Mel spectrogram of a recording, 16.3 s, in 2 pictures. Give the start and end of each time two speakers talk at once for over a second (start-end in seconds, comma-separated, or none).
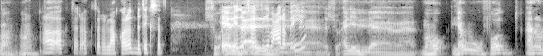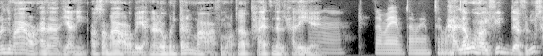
3.3-4.5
